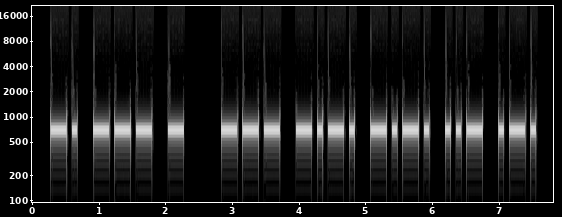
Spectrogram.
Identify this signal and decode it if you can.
Morse code, heard as a keyed tone, about 15 wpm, 700 Hz. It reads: NOT OCCUR
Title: Sentences from Top 1000 Words - Review Part 6 - 15wpm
